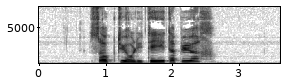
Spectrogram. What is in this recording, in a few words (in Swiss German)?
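"aktualitatebuech", Alsatian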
